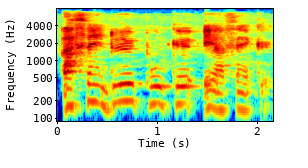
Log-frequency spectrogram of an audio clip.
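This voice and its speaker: A man's voice: high voice, measured pace. A man teaching a grammar lesson, explaining didactically with examples and answering his own questions. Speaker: French teacher. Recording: muffled, roomy, echoing sound.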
